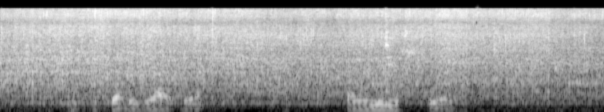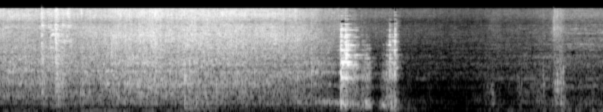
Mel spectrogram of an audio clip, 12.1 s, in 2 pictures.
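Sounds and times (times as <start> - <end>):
vegetables sizzling in a pot: 0.0 - 12.0.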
